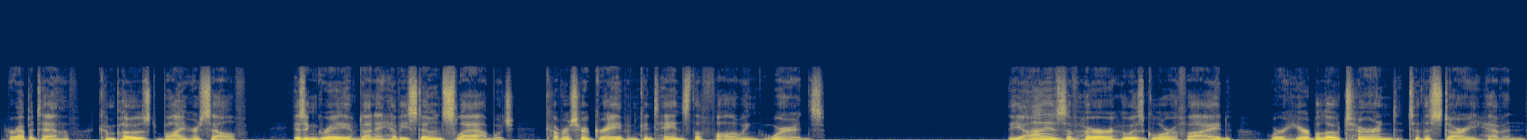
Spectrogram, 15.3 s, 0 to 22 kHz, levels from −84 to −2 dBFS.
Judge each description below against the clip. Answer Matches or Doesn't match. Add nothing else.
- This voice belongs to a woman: Doesn't match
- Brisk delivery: Doesn't match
